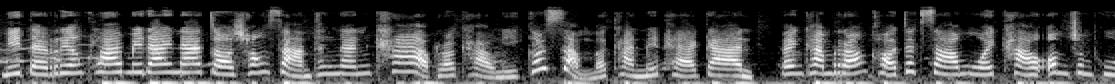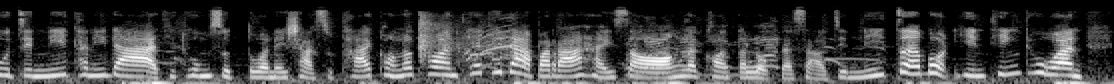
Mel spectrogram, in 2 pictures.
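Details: Adult woman, Thai entertainment news presenter; normal speech.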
